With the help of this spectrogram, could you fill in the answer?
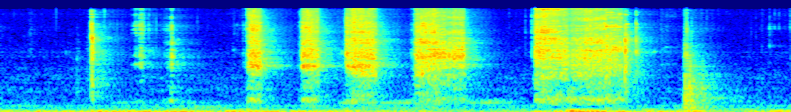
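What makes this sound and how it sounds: A single solid, whole raw orange carrot, held in one hand, is scraped lengthwise with a handheld peeler that has a red/pink plastic handle and a metal blade, taking off thin peel strips while other carrots lie still on a wooden table. A series of bright, rasping scrapes is heard, starting with faint short strokes and building to longer, louder strokes, with a quiet hiss between them.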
